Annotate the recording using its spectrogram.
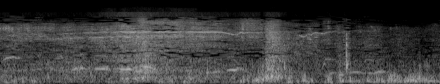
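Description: Electric motors of radio-controlled monster trucks whining at a high pitch. The whine holds steady for over a second, then drops in pitch, and a second, slightly lower whine follows.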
